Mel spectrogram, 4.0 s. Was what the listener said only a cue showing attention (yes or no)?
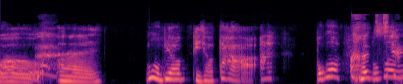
yes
